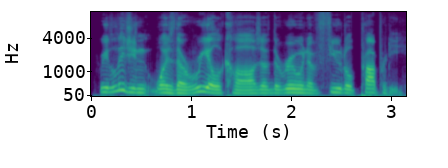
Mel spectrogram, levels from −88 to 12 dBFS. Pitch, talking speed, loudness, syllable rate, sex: 150 Hz, 210 wpm, -18 LUFS, 5.7 syllables/s, male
